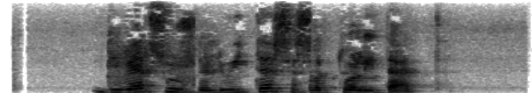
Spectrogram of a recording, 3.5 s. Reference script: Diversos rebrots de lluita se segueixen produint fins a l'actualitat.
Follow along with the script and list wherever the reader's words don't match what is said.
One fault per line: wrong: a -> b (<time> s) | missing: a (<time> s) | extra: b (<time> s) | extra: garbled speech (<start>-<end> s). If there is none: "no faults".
missing: rebrots (1.3 s)
missing: segueixen produint fins (2.0 s)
